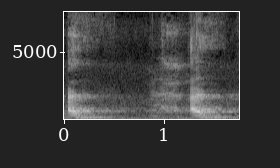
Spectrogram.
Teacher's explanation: Masa kita sebut az, lidah kena keluar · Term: huruf zal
